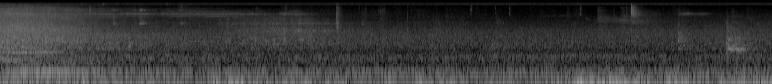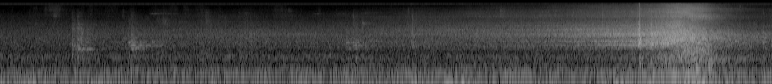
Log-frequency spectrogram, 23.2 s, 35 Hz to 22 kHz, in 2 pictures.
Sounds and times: car passing 0.0 - 1.6
car passing 18.0 - 23.1

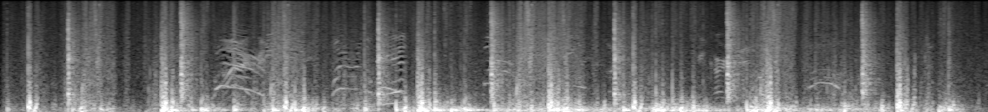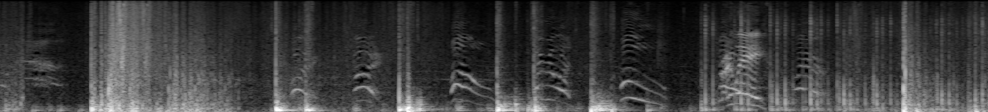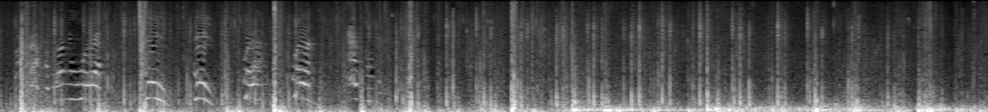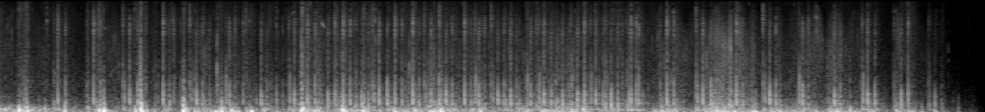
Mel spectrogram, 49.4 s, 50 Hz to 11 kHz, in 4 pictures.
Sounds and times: galloping 0.0 - 13.0
guns 2.0 - 11.9
cannons 2.0 - 14.3
voices 2.7 - 5.2
voices 6.0 - 7.9
voices 8.7 - 10.9
galloping 13.8 - 49.0
cannons 15.8 - 39.5
voices 16.0 - 17.2
voices 18.0 - 20.7
voices 21.3 - 22.7
voices 24.9 - 29.6

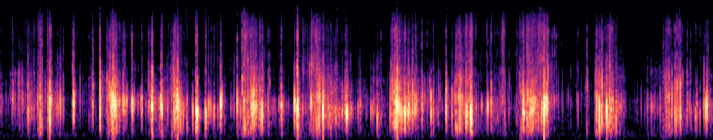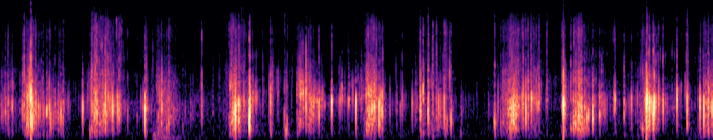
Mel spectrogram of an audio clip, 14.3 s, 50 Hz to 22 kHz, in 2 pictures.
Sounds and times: walking on frozen snow 0.0 - 14.2

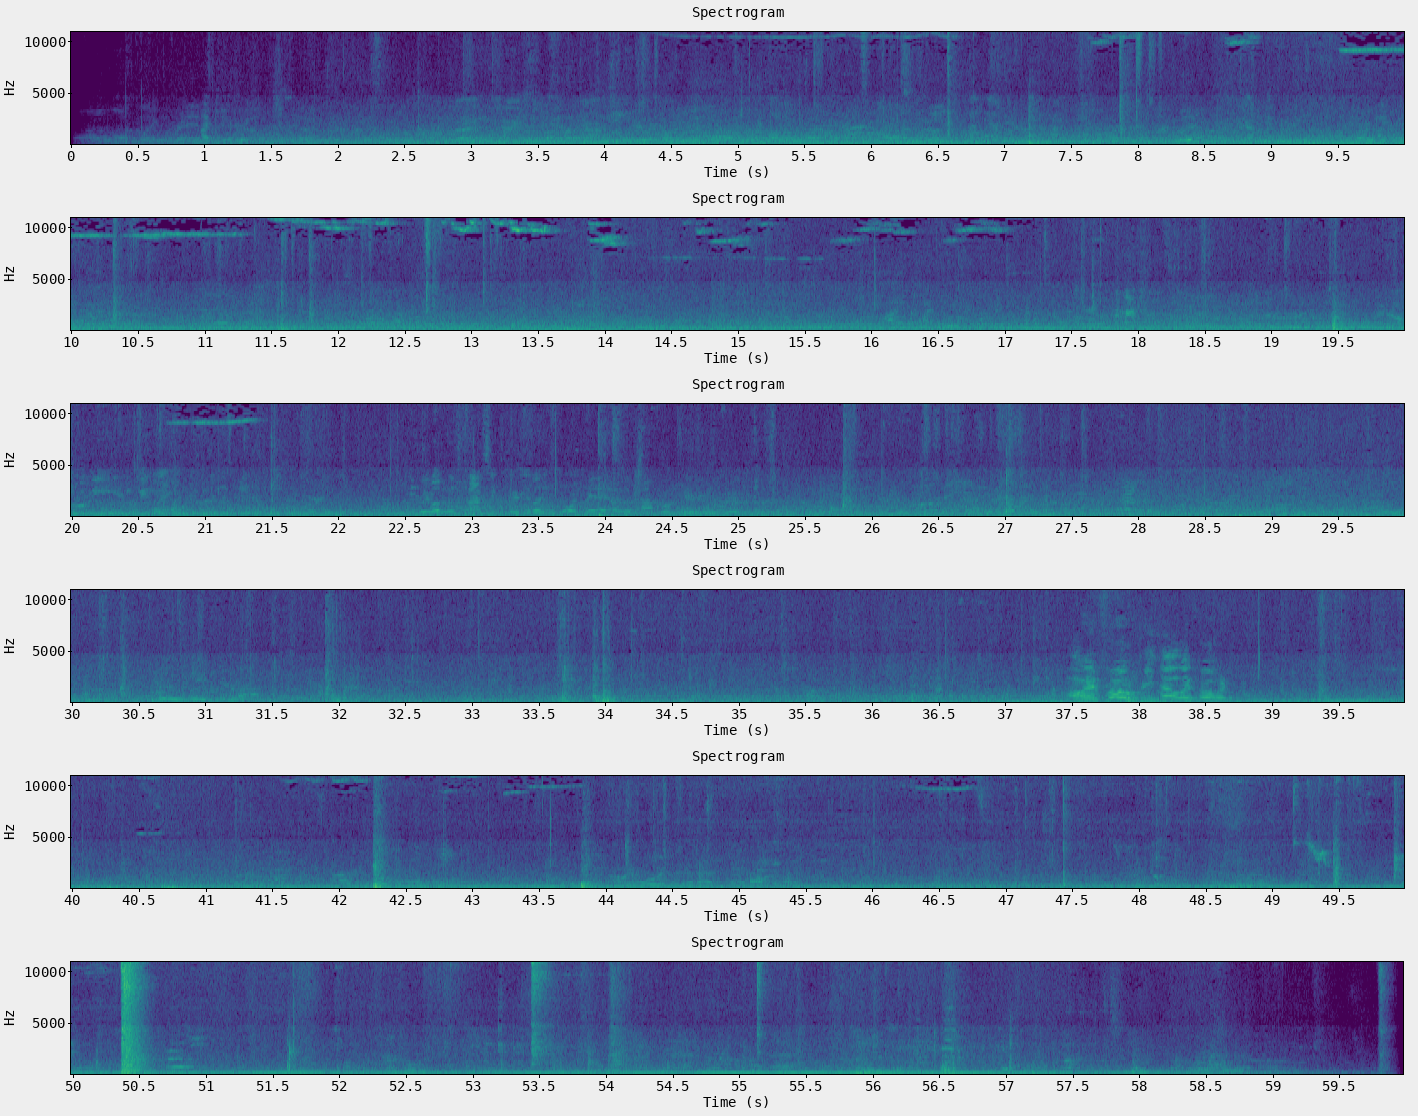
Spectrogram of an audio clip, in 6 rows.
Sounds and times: Cars Braking 2.7 - 23.4
Cars Braking 32.1 - 58.8
AC Unit 37.4 - 59.9

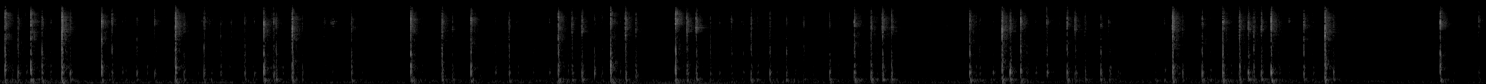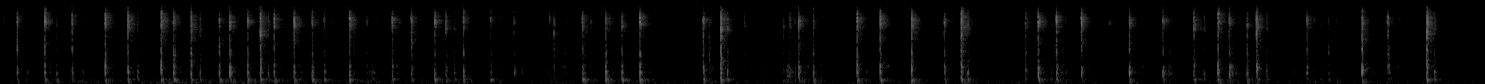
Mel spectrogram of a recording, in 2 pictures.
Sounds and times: Typing on an Apple keyboard 0.0 - 9.0
Typing on an Apple keyboard 9.6 - 13.5
Typing on an Apple keyboard 14.4 - 29.4

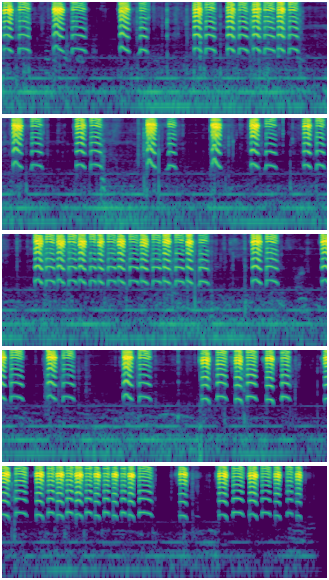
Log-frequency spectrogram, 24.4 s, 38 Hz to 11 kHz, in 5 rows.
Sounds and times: dog toy squeaking 0.0 - 12.9
dog toy squeaking 13.5 - 13.9
dog toy squeaking 14.5 - 15.7
dog toy squeaking 16.4 - 16.9
dog toy squeaking 17.6 - 24.1

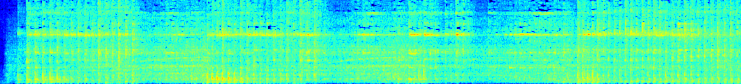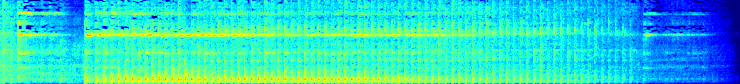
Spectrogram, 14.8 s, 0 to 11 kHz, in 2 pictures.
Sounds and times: Jackhammer at work 0.0 - 14.6

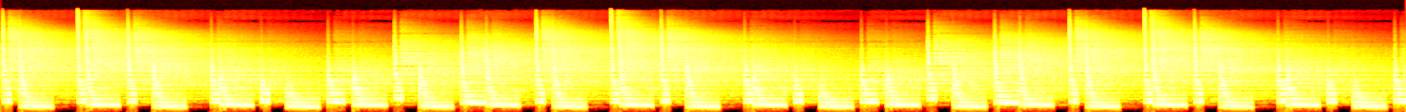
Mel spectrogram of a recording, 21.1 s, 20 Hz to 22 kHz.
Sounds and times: basic synth with filter and effect 0.0 - 21.0

